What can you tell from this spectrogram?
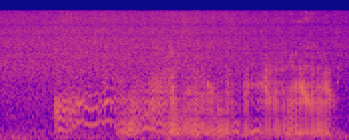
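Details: A tabby cat (Felis catus) makes a wavering, murmuring hum while eating cheese.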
